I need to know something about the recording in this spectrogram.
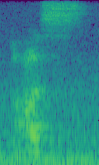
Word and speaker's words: Astaux: Astaux. I wonder, was this supposed to be like broken down into like 3 syllables sort of thing? But it's pronounced exactly how it's spelled.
